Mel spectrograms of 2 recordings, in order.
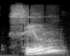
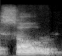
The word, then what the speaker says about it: Seoul: let you know that you are used to hearing seoul which is not correct actually the pronunciation you must have heard from kyung soo already that it's actually soul it's like your soul you know inside yes like heart so it's similar to that even though in bengali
